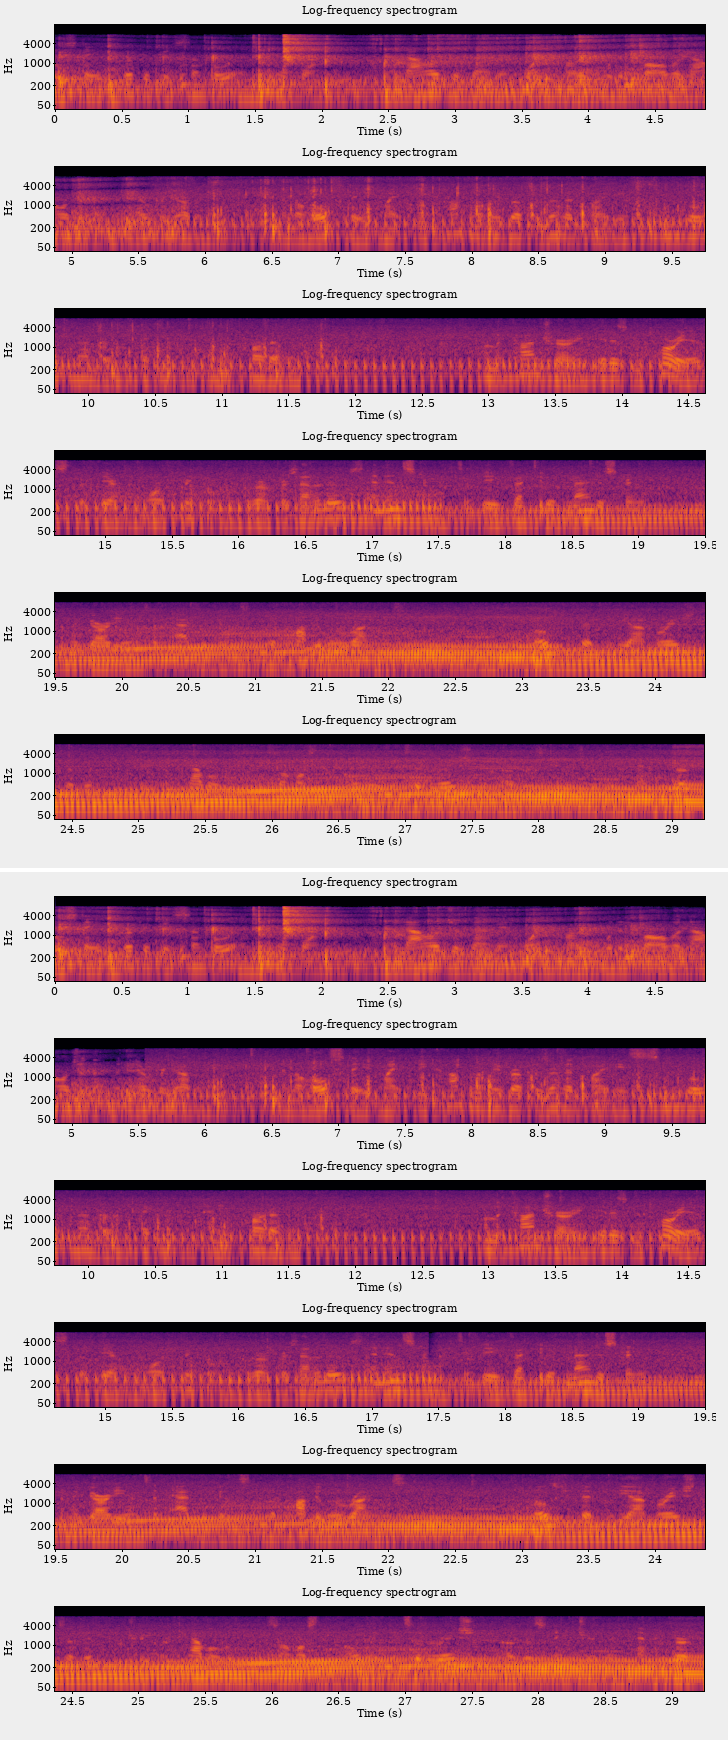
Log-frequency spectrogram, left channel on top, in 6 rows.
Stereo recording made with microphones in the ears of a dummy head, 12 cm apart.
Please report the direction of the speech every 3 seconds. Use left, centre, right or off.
right, right, right, right, centre, left, right, right, right, right.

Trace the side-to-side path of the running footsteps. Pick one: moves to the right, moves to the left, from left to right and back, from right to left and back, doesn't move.
moves to the left.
